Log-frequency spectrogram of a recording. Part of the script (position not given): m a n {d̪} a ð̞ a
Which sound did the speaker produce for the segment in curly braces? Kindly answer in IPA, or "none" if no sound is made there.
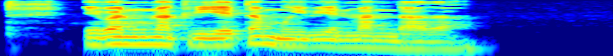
d̪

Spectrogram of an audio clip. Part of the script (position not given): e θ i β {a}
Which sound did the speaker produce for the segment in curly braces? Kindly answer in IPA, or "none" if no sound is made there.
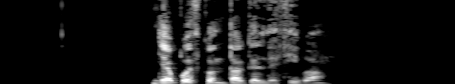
a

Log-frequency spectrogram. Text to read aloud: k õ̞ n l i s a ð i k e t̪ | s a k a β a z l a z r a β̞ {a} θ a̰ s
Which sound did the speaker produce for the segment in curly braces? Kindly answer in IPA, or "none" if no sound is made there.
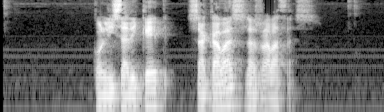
a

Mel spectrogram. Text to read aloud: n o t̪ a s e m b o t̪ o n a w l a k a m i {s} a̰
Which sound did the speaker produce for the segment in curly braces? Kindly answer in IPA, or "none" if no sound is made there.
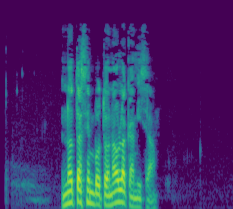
s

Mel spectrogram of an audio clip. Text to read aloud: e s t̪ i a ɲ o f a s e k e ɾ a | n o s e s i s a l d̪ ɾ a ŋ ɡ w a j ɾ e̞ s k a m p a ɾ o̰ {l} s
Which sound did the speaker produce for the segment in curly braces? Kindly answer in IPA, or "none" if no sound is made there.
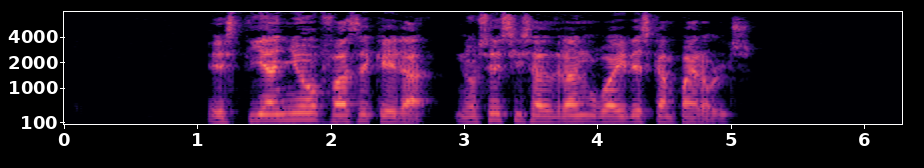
l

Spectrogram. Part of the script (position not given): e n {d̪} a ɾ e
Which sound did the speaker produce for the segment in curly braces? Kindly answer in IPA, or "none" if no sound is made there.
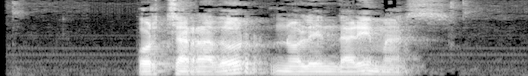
d̪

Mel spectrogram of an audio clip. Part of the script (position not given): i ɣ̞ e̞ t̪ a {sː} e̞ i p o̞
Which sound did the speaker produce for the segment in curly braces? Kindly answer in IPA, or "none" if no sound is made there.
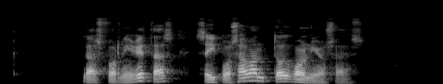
sː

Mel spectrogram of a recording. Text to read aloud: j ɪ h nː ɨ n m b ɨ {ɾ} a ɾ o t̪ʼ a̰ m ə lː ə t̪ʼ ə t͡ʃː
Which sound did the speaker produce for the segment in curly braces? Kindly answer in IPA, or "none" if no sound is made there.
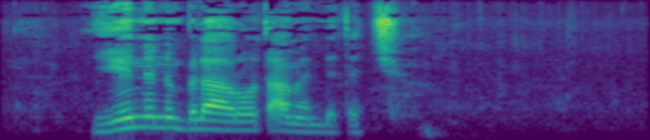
l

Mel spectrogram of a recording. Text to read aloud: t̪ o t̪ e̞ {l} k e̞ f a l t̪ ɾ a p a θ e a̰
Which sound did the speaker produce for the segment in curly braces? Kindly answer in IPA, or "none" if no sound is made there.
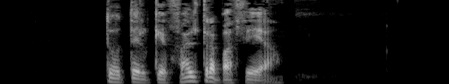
l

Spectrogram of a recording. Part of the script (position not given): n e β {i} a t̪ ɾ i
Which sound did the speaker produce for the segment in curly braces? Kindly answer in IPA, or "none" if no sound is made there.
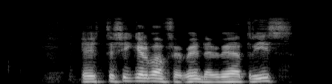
e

